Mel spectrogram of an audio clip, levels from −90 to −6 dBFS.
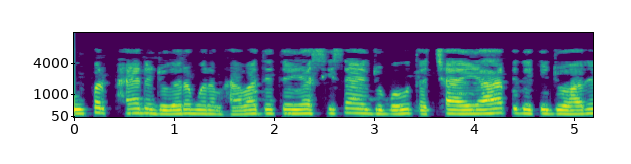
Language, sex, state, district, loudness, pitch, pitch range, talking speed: Hindi, male, Uttar Pradesh, Ghazipur, -15 LUFS, 180 Hz, 170-185 Hz, 255 wpm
